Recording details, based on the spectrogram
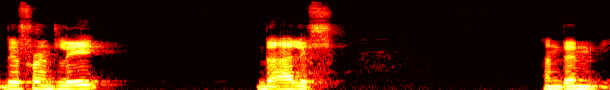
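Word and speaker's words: ألف: So it can be pronounced differently, the alif. And then if you want to learn how to say alif, it's very simple. You say lif, lif, alif, alif, alif, alif, alif.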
